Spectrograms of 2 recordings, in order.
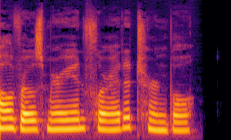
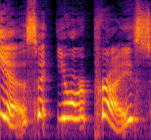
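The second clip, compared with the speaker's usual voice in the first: sniffy, sniffing, very high; 13 semitones higher than usual. Narrator voicing a woman replying to a man's excuse, sniffing. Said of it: "florida sniffed".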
